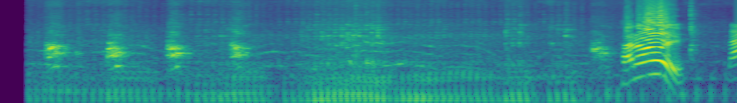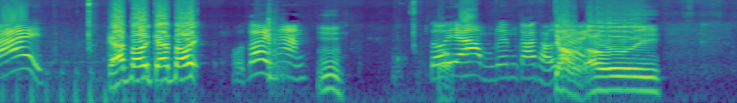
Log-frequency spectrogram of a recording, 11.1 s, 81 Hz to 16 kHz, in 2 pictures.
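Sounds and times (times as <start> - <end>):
dog barking: 0.2 - 2.4, 4.4 - 4.8, 9.7 - 10.2
small motorcycle engine running: 0.2 - 7.2.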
